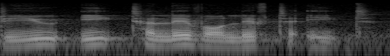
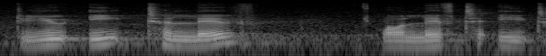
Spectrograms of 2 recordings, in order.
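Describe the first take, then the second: First: The question is said at a normal pace. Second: The question is said slowly and deliberately.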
